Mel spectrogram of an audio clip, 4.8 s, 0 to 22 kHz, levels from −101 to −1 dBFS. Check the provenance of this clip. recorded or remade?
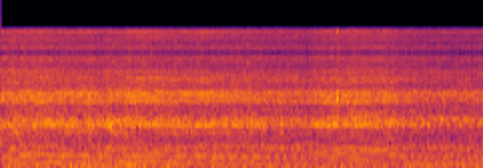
recorded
